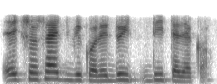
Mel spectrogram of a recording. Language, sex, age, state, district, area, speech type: Odia, female, 18-30, Odisha, Sambalpur, rural, conversation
